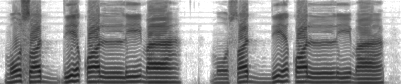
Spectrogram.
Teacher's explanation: karena bertemu dengan huruf lam, tanwinnya masuk ke huruf lam. Suara n-nya dihilangkan menjadi diganti menjadi huruf lam. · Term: idgham bila gunnah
